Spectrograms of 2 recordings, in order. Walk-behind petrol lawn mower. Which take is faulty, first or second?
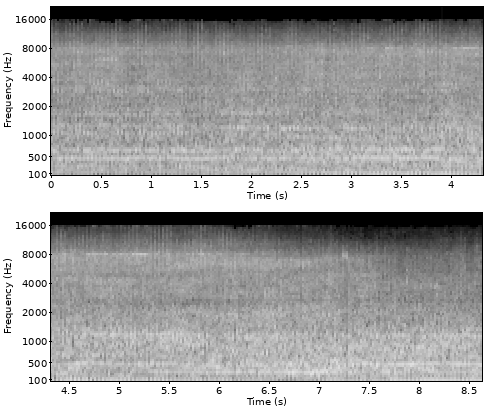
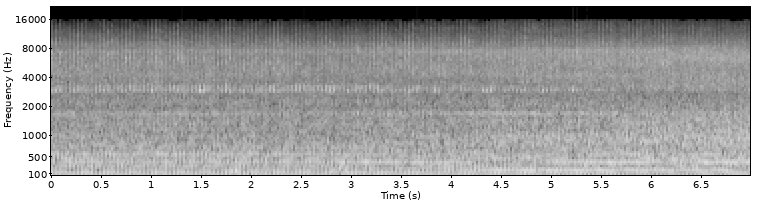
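first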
